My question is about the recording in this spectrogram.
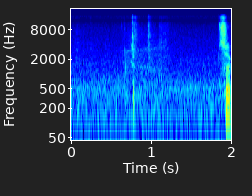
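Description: A few faint, light clicks of a plastic toy dart pistol being handled as a foam dart is pushed into its barrel, a little past the middle; a man's voice starts near the end.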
